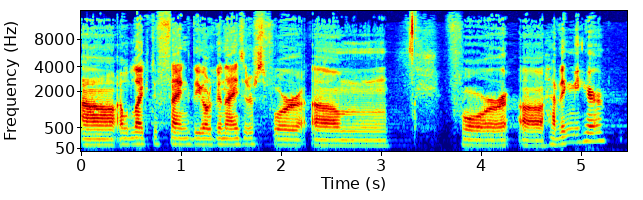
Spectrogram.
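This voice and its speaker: A man with a Polish accent speaks at a fairly slow pace, his fairly low voice carrying a bright, sharp tone. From Poland. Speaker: game designer. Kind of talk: conference talk. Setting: stage with audience. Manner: halting, many fillers.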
